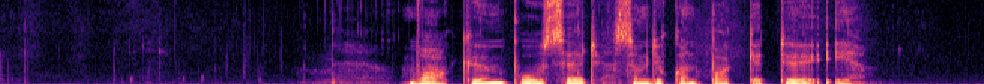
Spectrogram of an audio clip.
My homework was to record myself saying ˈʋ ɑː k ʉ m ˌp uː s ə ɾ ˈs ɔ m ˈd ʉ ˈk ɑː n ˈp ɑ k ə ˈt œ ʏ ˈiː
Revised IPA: ˈʋ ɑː k ʉ m ˌp uː s ə ɾ ˈs ɔ m ˈd ʉː ˈk ɑ n ˈp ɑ k ə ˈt œ ʏ ˈiː

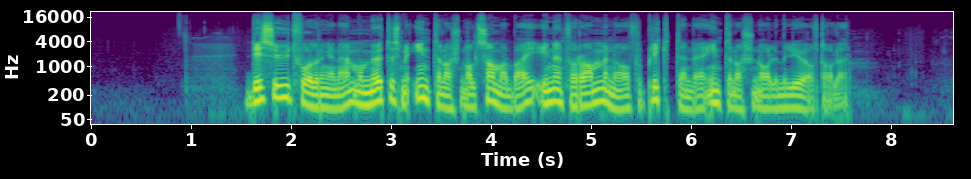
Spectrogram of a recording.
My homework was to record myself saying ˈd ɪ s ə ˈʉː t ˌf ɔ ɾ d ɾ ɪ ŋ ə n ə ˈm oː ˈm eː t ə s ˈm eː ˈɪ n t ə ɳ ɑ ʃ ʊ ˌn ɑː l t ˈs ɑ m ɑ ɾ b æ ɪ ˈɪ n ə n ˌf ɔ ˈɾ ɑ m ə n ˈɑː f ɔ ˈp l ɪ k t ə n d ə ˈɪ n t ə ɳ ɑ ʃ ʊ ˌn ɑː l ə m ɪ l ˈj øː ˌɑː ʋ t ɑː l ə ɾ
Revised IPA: ˈd ɪ s ə ˈʉː t ˌf ɔ ɾ d ɾ ɪ ŋ ə n ə ˈm oː ˈm øː t ə s ˈm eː ˈɪ n t ə ɳ ɑ ʃ ʊ ˌn ɑː l t ˈs ɑ m ɑ ɾ b æ ɪ ˈɪ n ə n ˌf ɔ ˈɾ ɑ m ə n ˈɑː f ɔ ˈp l ɪ k t ə n d ə ˈɪ n t ə ɳ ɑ ʃ ʊ ˌn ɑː l ə m ɪ l ˈj øː ˌɑː ʋ t ɑː l ə ɾ

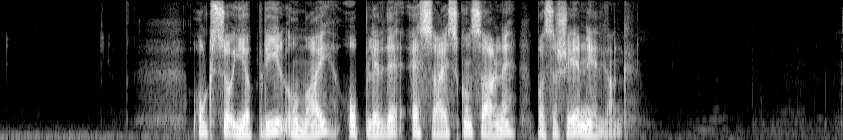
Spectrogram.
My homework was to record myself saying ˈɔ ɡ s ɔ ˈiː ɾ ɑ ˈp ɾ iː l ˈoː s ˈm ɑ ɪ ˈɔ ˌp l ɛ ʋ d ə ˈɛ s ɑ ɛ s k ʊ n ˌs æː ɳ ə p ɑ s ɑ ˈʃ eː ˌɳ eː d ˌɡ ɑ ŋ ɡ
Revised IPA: ˈɔ ɡ s ɔ ˈiː ɑ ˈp ɾ iː l ˈoː ˈm ɑ ɪ ˈɔ ˌp l ɛ ʋ d ə ˈɛ s ɑ ɛ s k ʊ n ˌs æː ɳ ə p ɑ s ɑ ˈʃ eː ˌɳ eː d ˌɡ ɑ ŋ ɡ

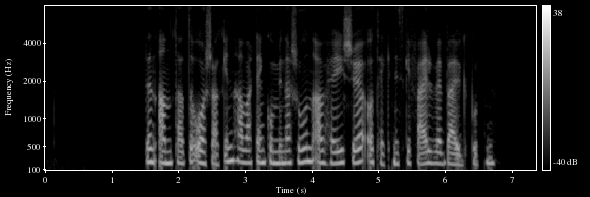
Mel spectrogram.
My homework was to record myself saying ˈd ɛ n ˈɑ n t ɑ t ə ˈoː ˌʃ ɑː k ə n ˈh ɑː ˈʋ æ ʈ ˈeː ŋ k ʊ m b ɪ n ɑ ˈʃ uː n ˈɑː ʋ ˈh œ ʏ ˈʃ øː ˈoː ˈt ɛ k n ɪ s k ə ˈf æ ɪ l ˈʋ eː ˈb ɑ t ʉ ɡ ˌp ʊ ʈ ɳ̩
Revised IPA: ˈd ɛ n ˈɑ n t ɑ t ə ˈoː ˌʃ ɑː k ə n ˈh ɑː ˈʋ æ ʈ ˈeː ŋ k ʊ m b ɪ n ɑ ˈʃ uː n ˈɑː ʋ ˈh œ ʏ ˈʃ øː ˈoː ˈt ɛ k n ɪ s k ə ˈf æ ɪ l ˈʋ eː ˈb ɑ ʉ ɡ ˌp ʊ ʈ ɳ̩

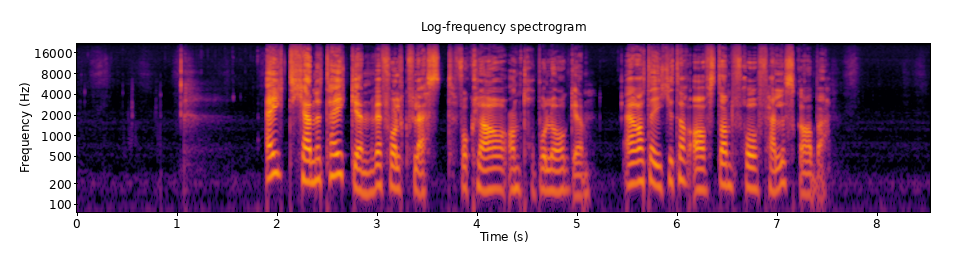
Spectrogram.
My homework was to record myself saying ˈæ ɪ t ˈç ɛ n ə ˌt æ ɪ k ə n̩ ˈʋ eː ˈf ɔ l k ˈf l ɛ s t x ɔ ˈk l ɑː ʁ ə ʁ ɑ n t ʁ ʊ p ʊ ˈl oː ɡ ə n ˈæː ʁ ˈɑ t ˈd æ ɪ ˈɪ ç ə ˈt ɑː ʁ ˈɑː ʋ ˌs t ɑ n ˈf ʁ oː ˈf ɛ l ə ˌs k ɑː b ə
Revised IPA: ˈæ ɪ t ˈç ɛ n ə ˌt æ ɪ k ə n̩ ˈʋ eː ˈf ɔ l k ˈf l ɛ s t f ɔ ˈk l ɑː ʁ ə ʁ ɑ n t ʁ ʊ p ʊ ˈl oː ɡ ə n ˈæː ʁ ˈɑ t ˈd æ ɪ ˈɪ ç ə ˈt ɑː ʁ ˈɑː ʋ ˌs t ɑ n ˈf ʁ oː ˈf ɛ l ə ˌs k ɑː b ə

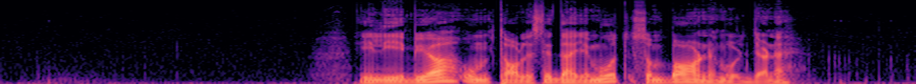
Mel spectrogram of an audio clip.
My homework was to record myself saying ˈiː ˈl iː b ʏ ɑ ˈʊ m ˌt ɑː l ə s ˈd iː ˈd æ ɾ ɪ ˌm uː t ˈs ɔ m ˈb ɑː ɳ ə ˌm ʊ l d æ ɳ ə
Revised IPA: ˈiː ˈl iː b ʏ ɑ ˈʊ m ˌt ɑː l ə s ˈd iː ˈd æ ɾ ɪ ˌm uː t ˈs ɔ m ˈb ɑː ɳ ə ˌm ʊ ɾ d æ ɳ ə

